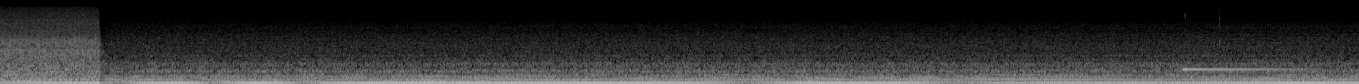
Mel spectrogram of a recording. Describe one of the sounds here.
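A small propeller plane's engine hums steadily, muffled from inside the cabin.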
